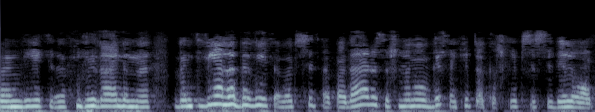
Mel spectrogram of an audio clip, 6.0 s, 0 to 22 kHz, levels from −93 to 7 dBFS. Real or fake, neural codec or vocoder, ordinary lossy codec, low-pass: fake; codec, 44.1 kHz, 3.4 kbps, Pupu-Codec; MP3, 32 kbps; 7.2 kHz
